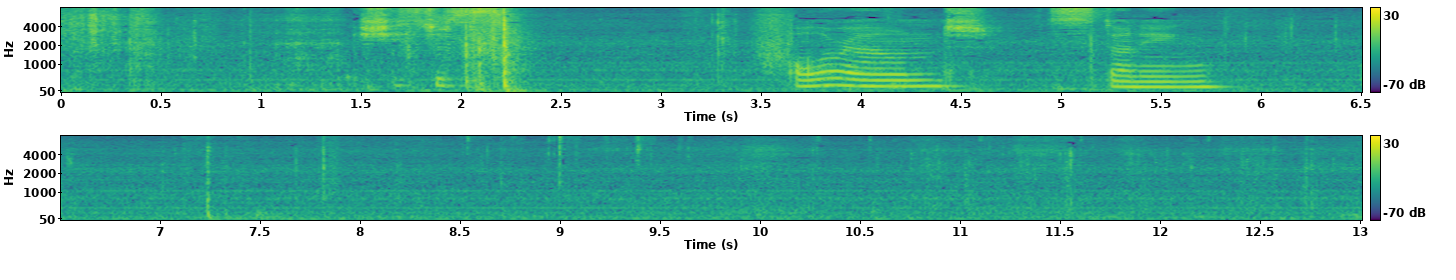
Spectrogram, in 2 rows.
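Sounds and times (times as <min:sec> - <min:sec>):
chewing salad: 0:05.8 - 0:13.0.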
